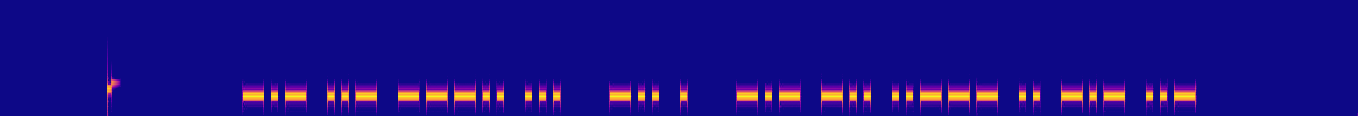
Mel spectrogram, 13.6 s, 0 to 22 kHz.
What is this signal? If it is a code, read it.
Morse code, heard as a keyed tone, about 17 wpm, 700 Hz. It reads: KU8S DE KD2IKU
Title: USA Callsign DE Callsign 17wpm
